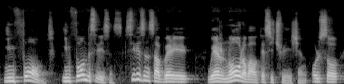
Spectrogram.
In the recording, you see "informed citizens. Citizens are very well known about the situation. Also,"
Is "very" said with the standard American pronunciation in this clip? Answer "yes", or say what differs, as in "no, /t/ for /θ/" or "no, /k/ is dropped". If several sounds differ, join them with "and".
yes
